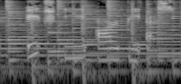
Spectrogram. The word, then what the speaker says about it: herbs: you with is herb herb is spelled with the silent h h-e-r-b-s that says herbs and herbs are any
